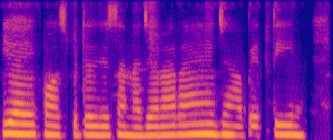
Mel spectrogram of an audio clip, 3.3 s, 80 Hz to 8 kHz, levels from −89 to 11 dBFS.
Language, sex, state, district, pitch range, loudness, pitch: Hindi, female, Gujarat, Valsad, 190-205 Hz, -15 LUFS, 195 Hz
